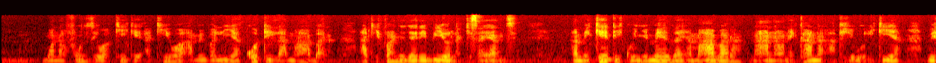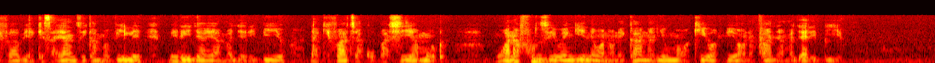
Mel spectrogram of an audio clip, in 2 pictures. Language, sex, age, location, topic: Swahili, male, 18-24, Kisii, health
